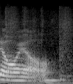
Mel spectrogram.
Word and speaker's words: oil: The word oil is difficult for most people because it actually has two vowels plus a slight diphthong in there.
